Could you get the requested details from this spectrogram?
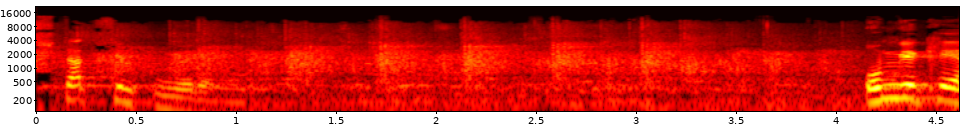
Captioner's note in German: Beifall Freie Demokraten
